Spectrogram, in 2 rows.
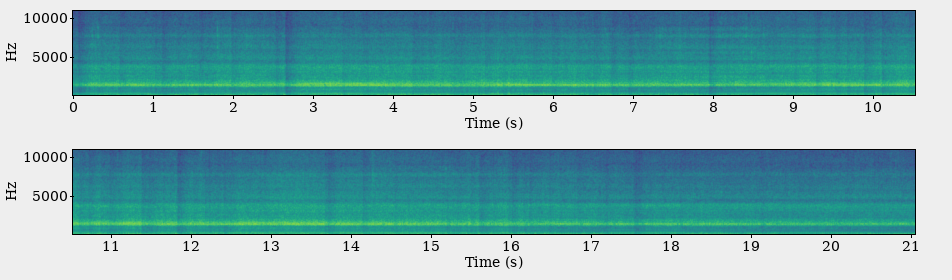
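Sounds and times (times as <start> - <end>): dirt bike engine running: 0.0 - 21.0
high-pitched whine: 0.0 - 21.0.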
